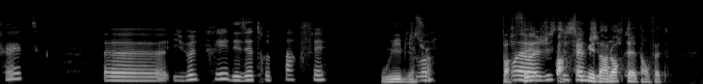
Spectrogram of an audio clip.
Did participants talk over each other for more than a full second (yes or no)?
yes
